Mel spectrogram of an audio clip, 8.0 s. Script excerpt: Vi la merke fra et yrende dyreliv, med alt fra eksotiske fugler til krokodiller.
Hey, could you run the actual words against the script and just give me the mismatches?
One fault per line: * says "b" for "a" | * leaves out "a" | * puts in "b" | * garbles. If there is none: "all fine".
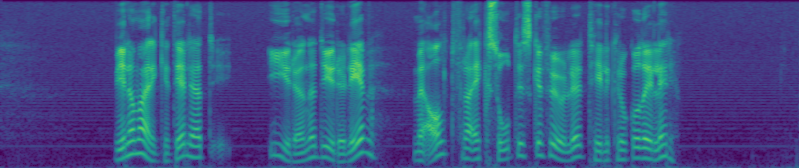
* says "til" for "fra"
